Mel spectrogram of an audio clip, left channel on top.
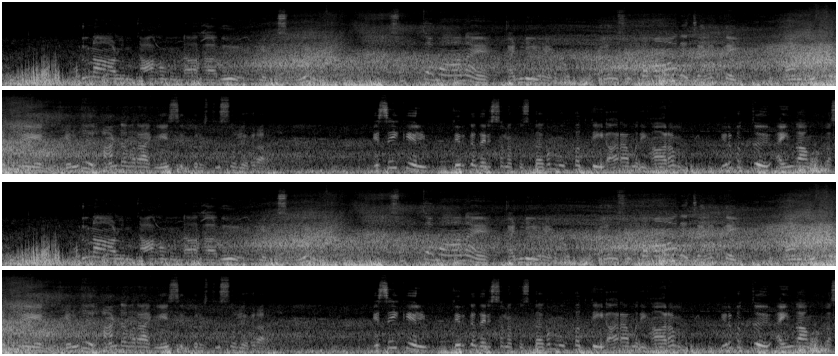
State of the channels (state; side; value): identical; both; correlation 1.00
